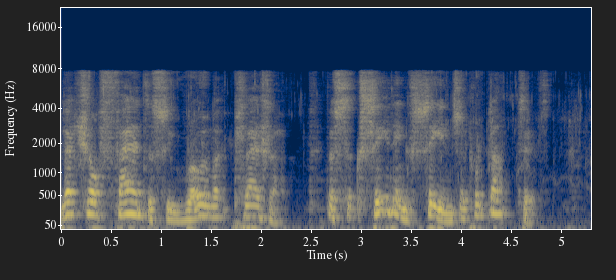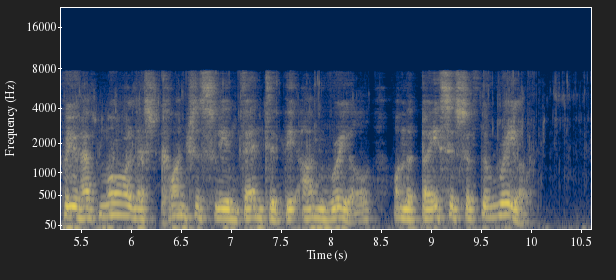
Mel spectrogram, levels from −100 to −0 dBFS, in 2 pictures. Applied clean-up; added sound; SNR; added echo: neural separator model SepFormer DNS4.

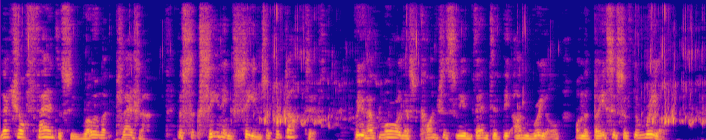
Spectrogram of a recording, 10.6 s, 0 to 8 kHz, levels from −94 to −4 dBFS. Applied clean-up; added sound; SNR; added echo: classical method WPE with log-MMSE.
